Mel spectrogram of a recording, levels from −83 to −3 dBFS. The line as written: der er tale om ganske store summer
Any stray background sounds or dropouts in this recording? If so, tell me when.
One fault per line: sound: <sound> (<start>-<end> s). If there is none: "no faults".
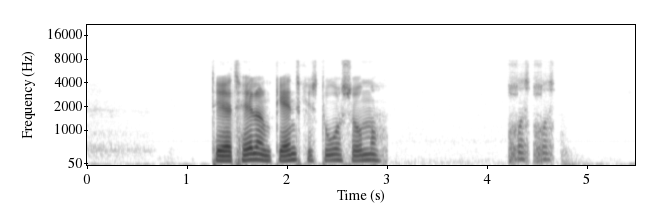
sound: laugh (4.2-4.7 s)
